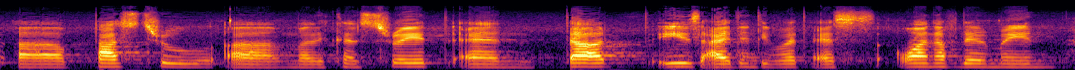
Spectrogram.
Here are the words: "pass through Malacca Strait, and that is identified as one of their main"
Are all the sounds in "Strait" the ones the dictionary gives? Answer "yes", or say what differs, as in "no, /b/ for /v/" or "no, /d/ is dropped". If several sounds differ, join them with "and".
yes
